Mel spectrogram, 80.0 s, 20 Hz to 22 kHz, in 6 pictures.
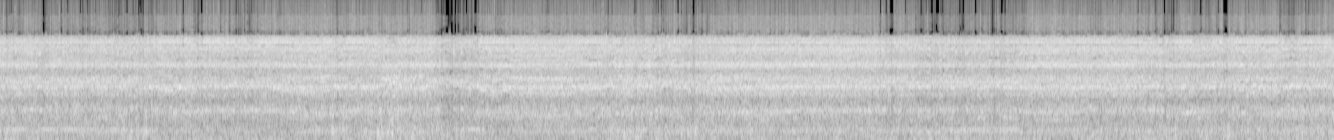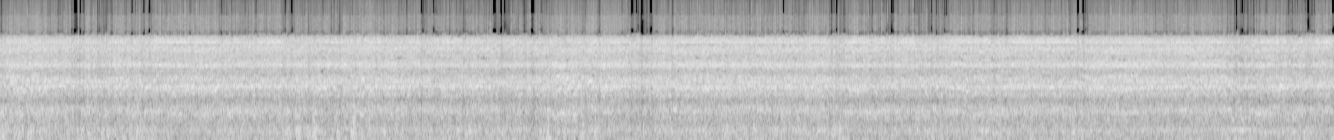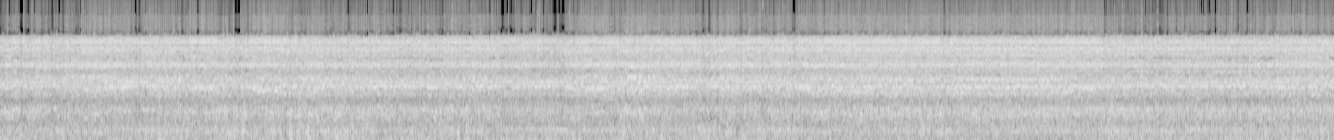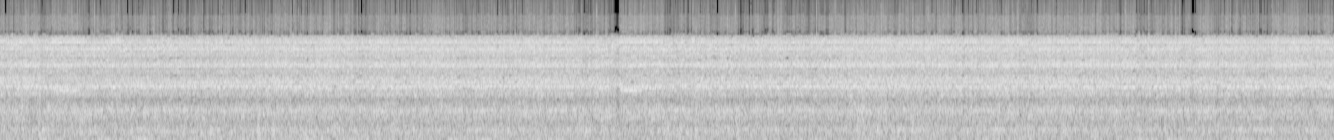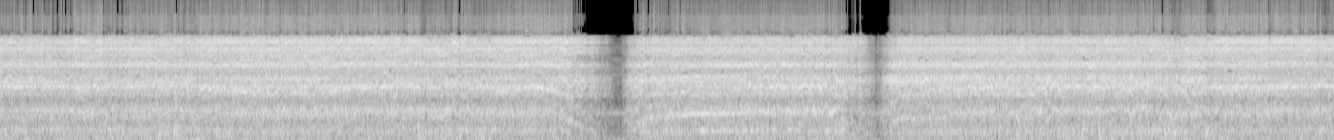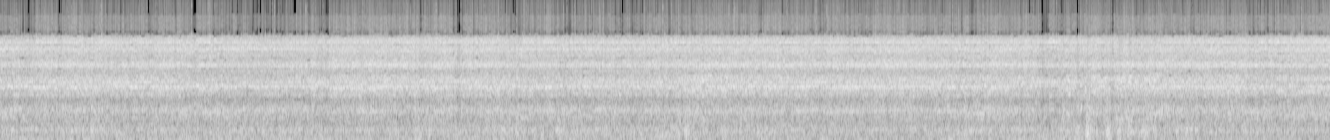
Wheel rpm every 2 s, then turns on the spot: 230, 230, 220, 220, 230, 230, 230, 220, 230, 230, 230, 230, 220, 230, 220, 230, 230, 220, 220, 230, 230, 230, 230, 230, 230, 230, 230, 220, 220, 130, 170, 180, 220, 230, 230, 230, 230, 230, 220, 220.
none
